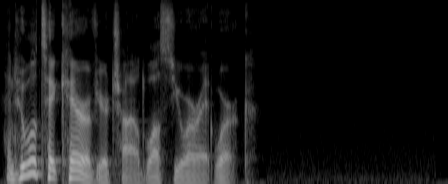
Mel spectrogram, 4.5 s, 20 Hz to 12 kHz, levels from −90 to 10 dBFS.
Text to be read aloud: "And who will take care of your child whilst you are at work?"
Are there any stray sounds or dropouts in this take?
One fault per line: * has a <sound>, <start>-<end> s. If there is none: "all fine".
all fine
